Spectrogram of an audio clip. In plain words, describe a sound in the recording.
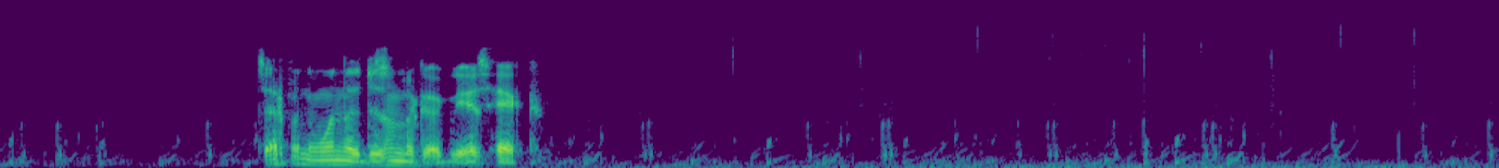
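Lava bubbles and pops softly.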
